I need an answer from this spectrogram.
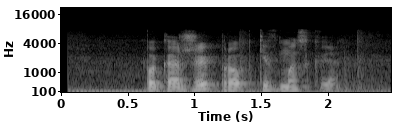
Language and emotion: Russian, neutral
